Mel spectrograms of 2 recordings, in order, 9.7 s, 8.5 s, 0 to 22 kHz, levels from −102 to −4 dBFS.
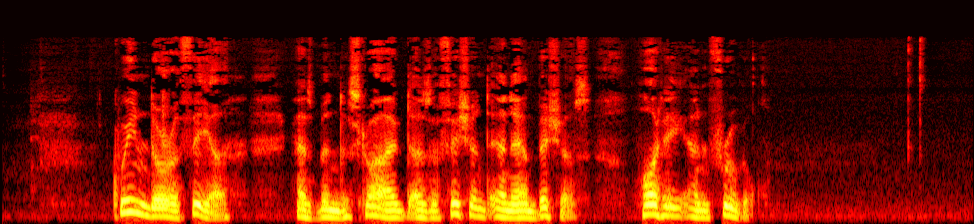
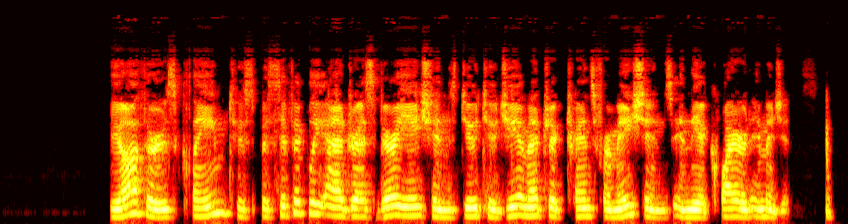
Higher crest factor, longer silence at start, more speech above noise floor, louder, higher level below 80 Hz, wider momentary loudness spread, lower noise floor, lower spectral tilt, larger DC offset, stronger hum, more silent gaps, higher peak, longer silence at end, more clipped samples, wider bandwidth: about the same, 20 dB vs 16 dB; about the same, 1.15 s vs 1.1 s; second, 44 dB vs over 72 dB; second, -24 LUFS vs -18 LUFS; second, -68 dBFS vs -60 dBFS; first, 14 LU vs 8 LU; second, -68 dBFS vs under -90 dBFS; first, -7.5 dB/octave vs -5 dB/octave; neither; neither; neither; second, -6 dBFS vs -2 dBFS; first, 2.2 s vs 0.15 s; neither; first, 11.5 kHz vs 7.8 kHz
